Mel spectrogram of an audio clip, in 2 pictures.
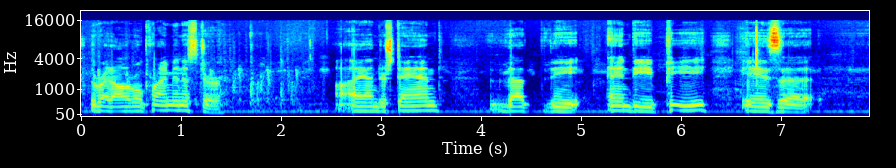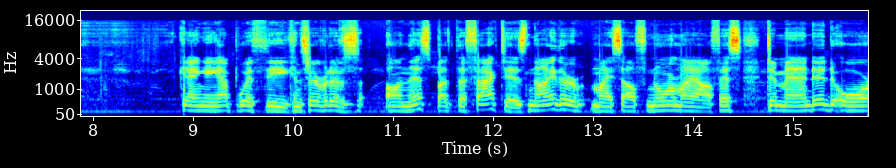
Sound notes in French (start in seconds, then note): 1.0 voix de l'interprte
